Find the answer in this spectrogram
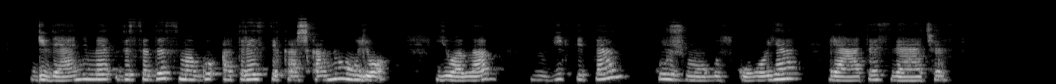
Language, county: Lithuanian, Panevėžys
